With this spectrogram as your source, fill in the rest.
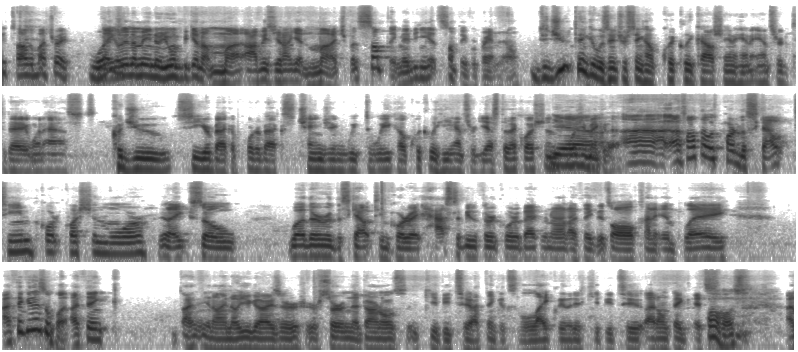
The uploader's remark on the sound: doing a live stream on Tuesday at Levi's Stadium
